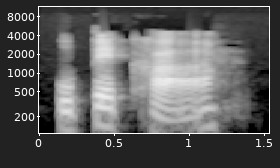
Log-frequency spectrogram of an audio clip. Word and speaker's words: Upekkha: M-M-T-T-A, long A, Metta. And the last and the number 10, Upekkha, that's Upekkha, U-P-E-K-K-H-A. U-P-E-K-K-H-A, Upekkha. If I go through the list one more time, Dana, Sila, Nekkhamma, Panya, Virya, Kanti, Satcha, Adhitthana, Metta, Upekkha.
